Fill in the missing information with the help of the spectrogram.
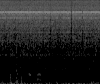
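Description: Near silence: faint hiss with a steady high electronic tone.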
